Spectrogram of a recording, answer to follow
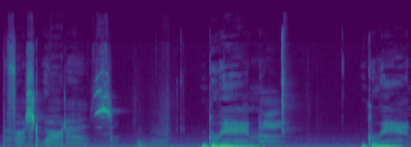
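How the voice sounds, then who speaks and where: A woman performs a whispered ASMR role-play, right up at the listener's ear. Her voice is a breathy, airy whisper, and she speaks extremely slowly. She guides the listener with gentle, soothing, deliberate instructions. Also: on the low side, level tone. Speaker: ASMR creator role-playing a boss giving a personality test. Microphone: close-up ear-to-ear microphone.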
